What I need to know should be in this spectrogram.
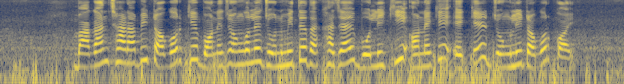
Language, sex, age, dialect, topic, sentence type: Bengali, female, 18-24, Western, agriculture, statement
